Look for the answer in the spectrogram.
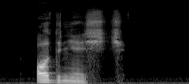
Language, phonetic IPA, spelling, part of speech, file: Polish, [ˈɔdʲɲɛ̇ɕt͡ɕ], odnieść, verb, Pl-odnieść.ogg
